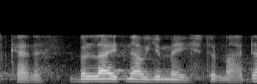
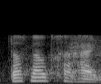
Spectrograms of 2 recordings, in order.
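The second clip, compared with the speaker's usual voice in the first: normal talking voice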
